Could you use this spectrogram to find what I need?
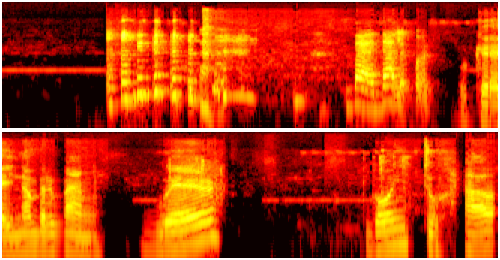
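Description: A woman laughs over an online call.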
